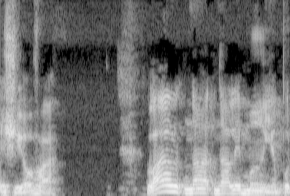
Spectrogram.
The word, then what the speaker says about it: Jeová: Brasil português a forma mais apropriada de se pronunciar e escrever é jeová lá na na Alemanha por exemplo a pronúncia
